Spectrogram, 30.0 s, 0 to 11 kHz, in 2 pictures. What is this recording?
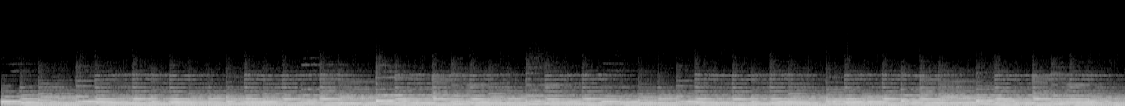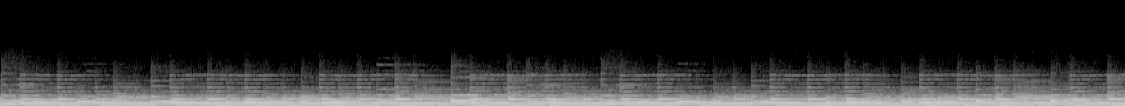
Music > Solo instrument
Piano loops 031 efect 4 octave long loop 120 bpm
120, 120bpm, free, loop, music, piano, pianomusic, reverb, samples, simple, simplesamples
